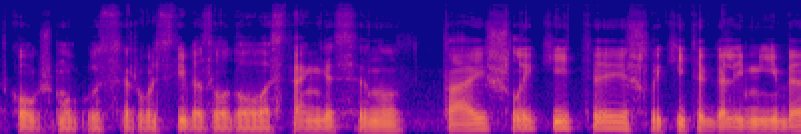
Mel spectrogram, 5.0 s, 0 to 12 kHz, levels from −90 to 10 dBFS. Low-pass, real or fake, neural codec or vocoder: 10.8 kHz; fake; vocoder, 48 kHz, 128 mel bands, Vocos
